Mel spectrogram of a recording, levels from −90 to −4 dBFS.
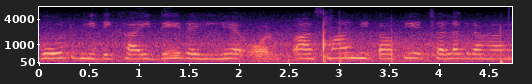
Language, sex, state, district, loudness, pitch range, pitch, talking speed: Hindi, female, Uttar Pradesh, Deoria, -23 LUFS, 240-260 Hz, 250 Hz, 175 wpm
